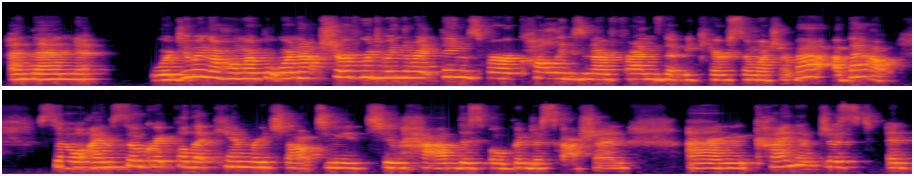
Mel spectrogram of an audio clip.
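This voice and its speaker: A woman's voice: a little high, pushed and bright, roomy sound, poor audio. A woman dietitian opening a discussion in an enthusiastic, chatty way with frequent fillers. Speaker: dietitian, co-host. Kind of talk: casual conversational introduction.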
